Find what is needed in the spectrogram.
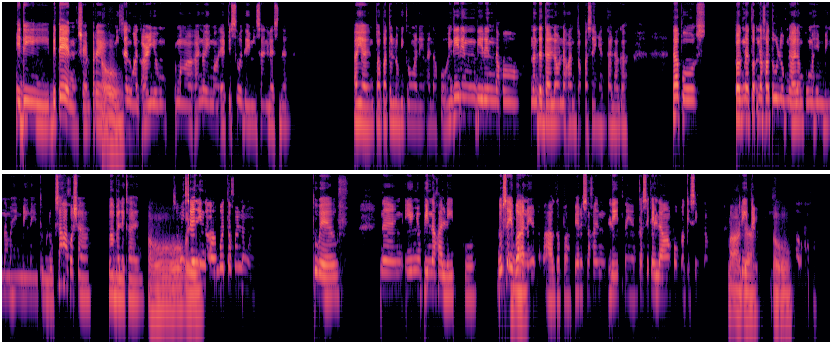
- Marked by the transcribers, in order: static; tapping; unintelligible speech; distorted speech
- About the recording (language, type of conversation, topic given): Filipino, advice, Paano ko mababawasan ang paggamit ko ng screen bago matulog para mas maayos ang tulog ko?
